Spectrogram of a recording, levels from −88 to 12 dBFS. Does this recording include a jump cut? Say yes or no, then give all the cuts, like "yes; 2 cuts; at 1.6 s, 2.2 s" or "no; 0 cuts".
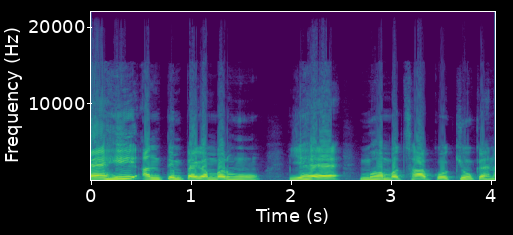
no; 0 cuts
